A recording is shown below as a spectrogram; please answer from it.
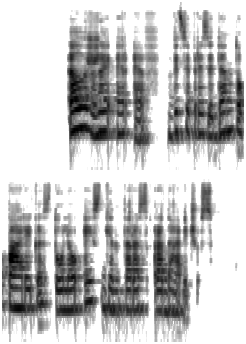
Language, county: Lithuanian, Marijampolė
